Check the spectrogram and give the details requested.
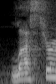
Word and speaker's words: Leicester: So 1 unit, under 2.5 goals, Leicester and Brighton. Now, if you're American or Canadian, I say Leicester, but it's spelled like Leicester or something, but it's Leicester.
